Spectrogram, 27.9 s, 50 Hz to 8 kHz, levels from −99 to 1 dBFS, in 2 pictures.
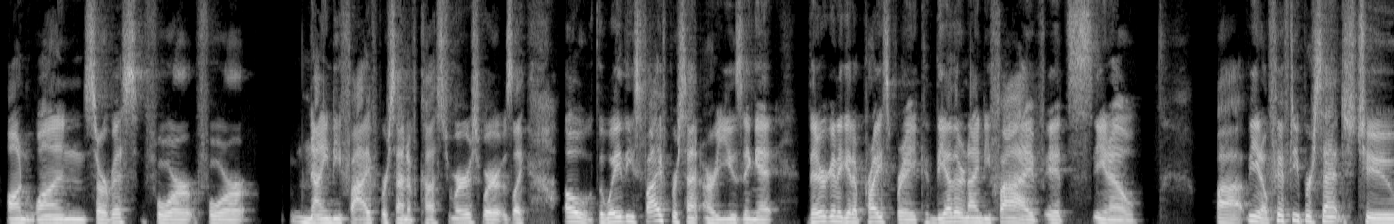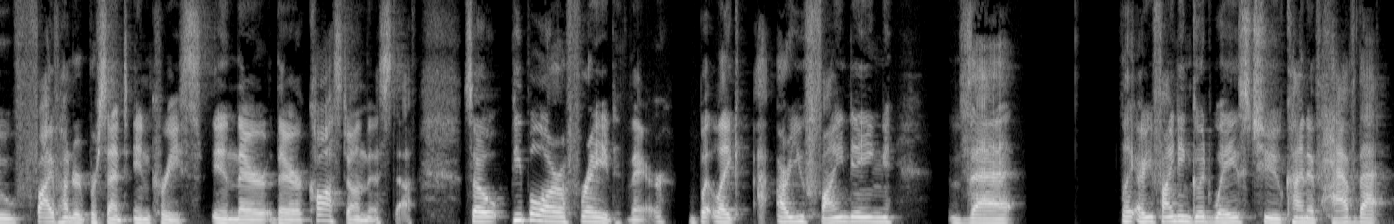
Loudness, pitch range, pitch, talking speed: -19 LUFS, 125-160 Hz, 140 Hz, 165 wpm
